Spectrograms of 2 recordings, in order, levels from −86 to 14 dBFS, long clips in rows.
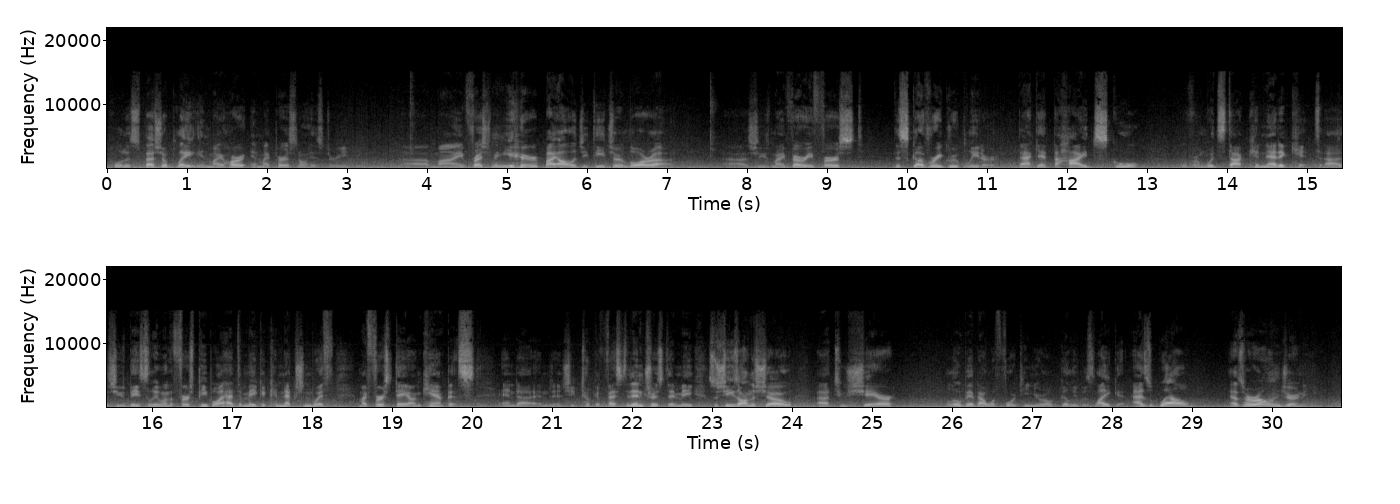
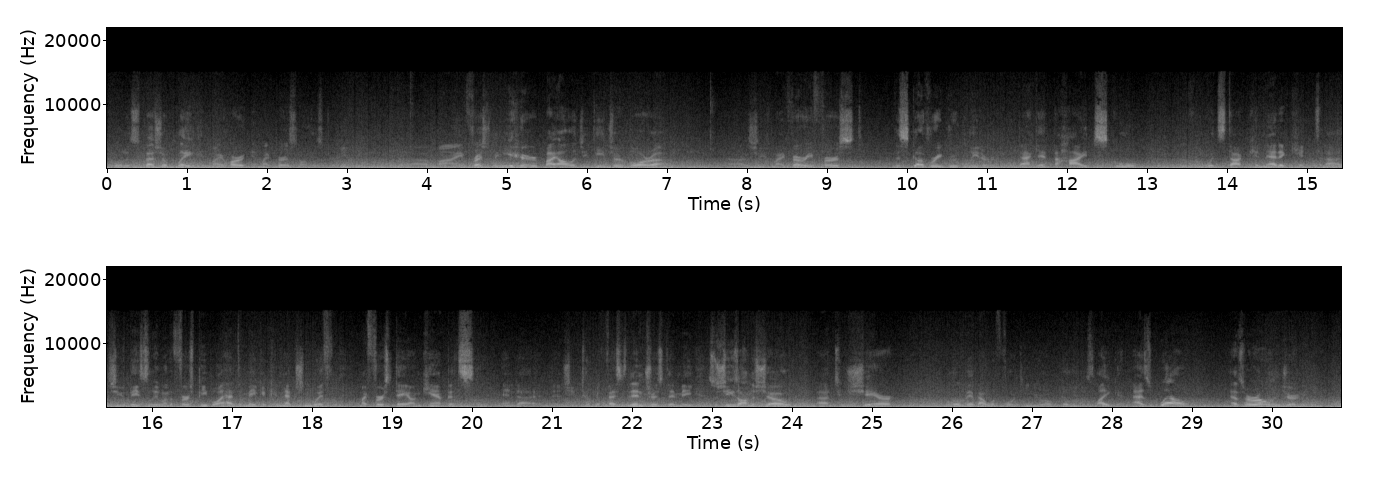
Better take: first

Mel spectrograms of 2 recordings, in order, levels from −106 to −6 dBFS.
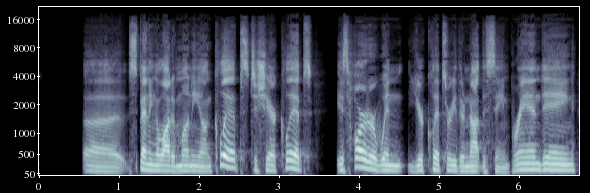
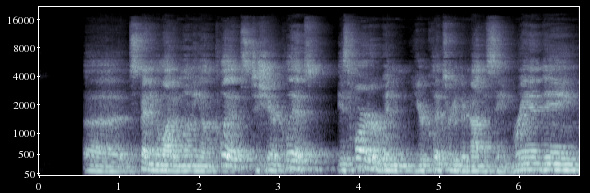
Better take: first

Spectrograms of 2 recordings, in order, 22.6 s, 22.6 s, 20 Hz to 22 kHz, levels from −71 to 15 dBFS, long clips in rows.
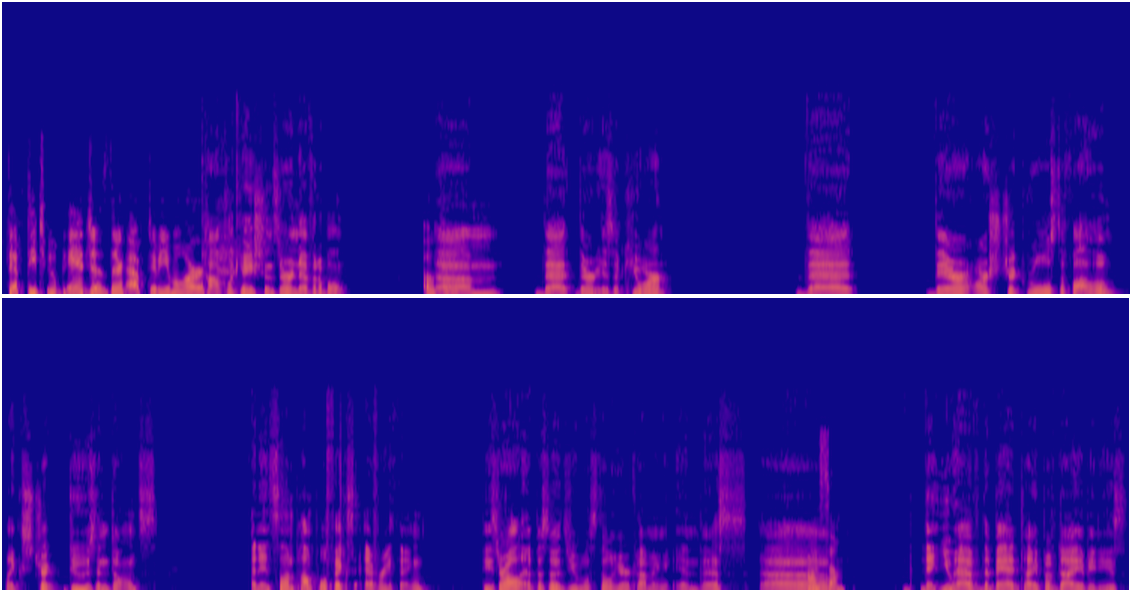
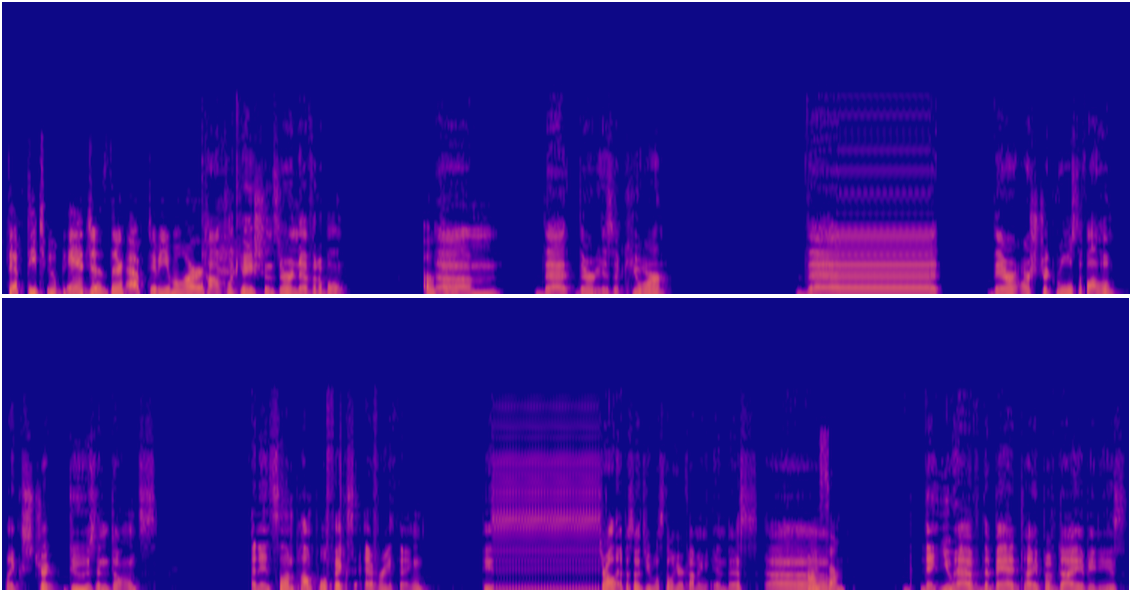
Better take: first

